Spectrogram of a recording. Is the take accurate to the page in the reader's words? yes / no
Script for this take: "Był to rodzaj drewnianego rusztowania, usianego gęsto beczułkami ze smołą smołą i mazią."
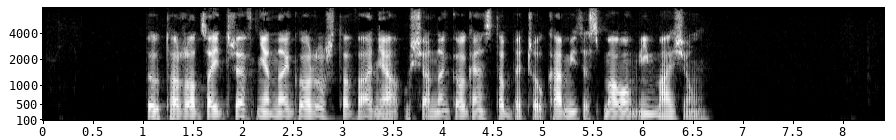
no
